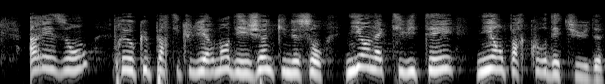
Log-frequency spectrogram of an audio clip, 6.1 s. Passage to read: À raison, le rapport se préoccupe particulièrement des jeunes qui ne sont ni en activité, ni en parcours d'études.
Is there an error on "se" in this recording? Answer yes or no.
yes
